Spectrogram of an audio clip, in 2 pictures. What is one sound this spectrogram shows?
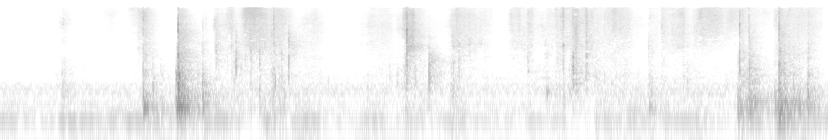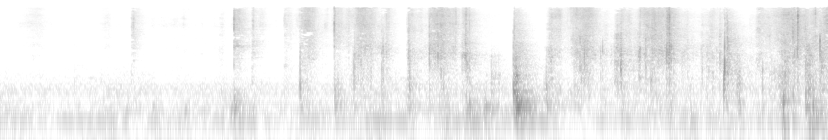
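A paper envelope rustles and crinkles as hands handle it.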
